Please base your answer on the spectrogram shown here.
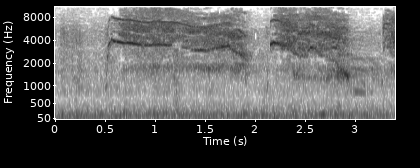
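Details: Little monkey crying and making noise, addicted to milk: two long, shrill, wavering screams, the first about one and a half seconds, the second shorter, with the start of a third at the end.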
